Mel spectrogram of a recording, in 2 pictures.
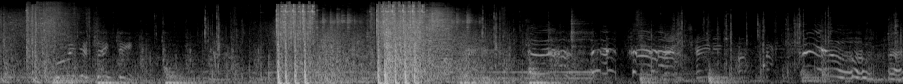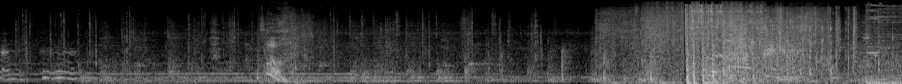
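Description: Gunfire in Outer Worlds 2, loud bursts of shots at intervals amid mechanical clanks and creaks, with speech in between.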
